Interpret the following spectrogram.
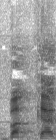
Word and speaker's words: بکہ: وہ یہ ہے کہ اس میں بکہ اور مکہ یہ در حقیقت ایک ہی لفظ کے دو تلفظ ہیں۔ اس کو بکہ بھی کہا جاتا ہے با کے ساتھ اور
